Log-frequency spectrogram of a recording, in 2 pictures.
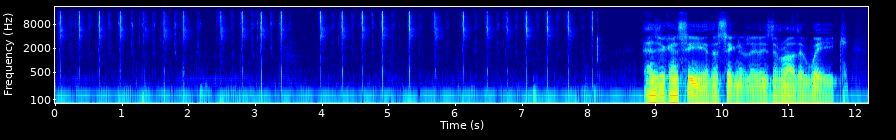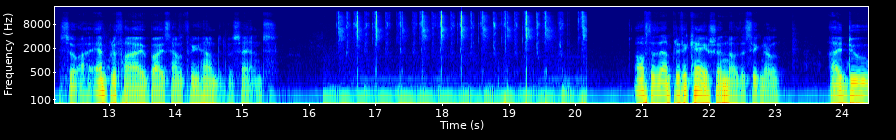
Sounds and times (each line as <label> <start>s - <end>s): knixing scissors 0.0s - 8.2s
knixing scissors 16.4s - 20.2s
